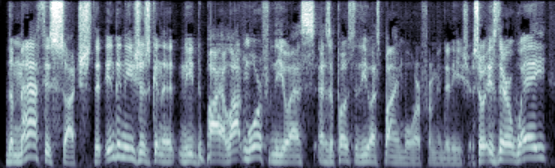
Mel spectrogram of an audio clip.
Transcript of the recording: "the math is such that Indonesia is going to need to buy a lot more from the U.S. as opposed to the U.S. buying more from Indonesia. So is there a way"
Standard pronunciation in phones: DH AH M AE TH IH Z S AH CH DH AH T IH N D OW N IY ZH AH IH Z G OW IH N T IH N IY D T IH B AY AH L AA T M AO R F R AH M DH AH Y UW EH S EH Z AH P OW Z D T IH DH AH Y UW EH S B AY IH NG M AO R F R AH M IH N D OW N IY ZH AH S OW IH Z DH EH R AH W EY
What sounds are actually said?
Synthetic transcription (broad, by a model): DH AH M AE TH IH Z S AH CH DH AH T IH N D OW N IY ZH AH IH Z G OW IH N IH N IY D T IH B AY AH L AA T M AO R F R AH M DH AH Y UW EH S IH Z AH P OW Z T IH DH AH Y UW EH S B AY IH NG M AO R F R AH M IH N D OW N IY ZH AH S OW IH Z DH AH R AH W EY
